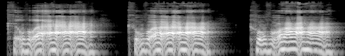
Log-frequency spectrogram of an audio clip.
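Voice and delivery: eerie, put-on croaking "Ква"; scary frog croak. Frog scares the rabbit, spooky croaking. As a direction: croak like a monster hiding in the bush. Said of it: "очень страшным голосом".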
